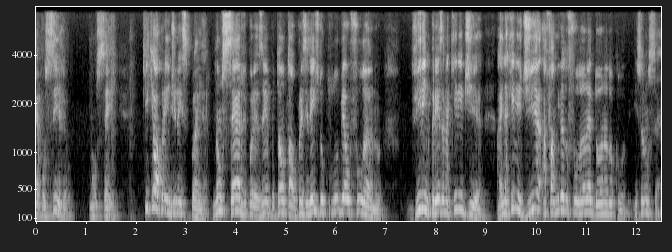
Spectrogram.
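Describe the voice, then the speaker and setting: Speaking with a São Paulo accent, a man uses a fairly high pitch with vocal fry, lively intonation and a moderate pace. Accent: São Paulo Brazilian Portuguese. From Brazil, São Paulo. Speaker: sports marketing consultant. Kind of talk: podcast interview.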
